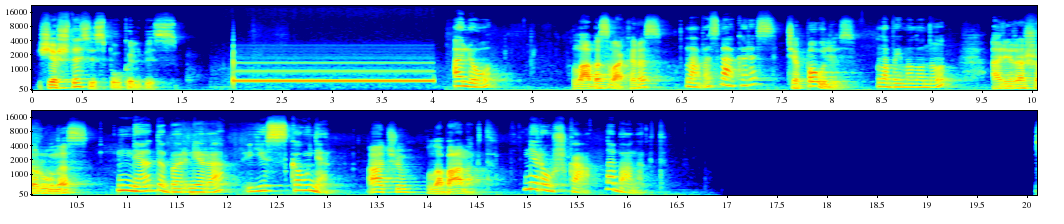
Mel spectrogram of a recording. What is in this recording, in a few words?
Dialog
